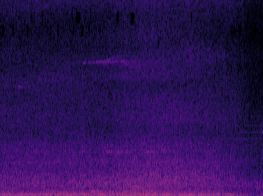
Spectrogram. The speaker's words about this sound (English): Cars are really struggling to pass through this sea of a road, and the water really comes pretty close to the door handle of a normal sedan.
